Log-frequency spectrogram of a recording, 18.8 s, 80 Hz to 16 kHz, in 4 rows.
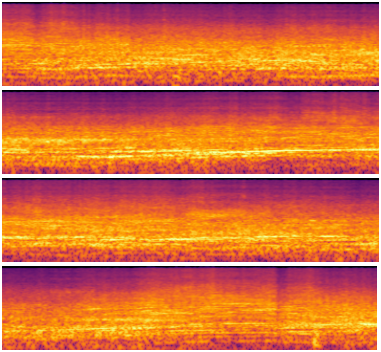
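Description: Race cars roar around the oval at Stockton 99 Speedway in a 2000 race, a loud continuous pack of engines with rising and falling pitch as they pass, no pause throughout.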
